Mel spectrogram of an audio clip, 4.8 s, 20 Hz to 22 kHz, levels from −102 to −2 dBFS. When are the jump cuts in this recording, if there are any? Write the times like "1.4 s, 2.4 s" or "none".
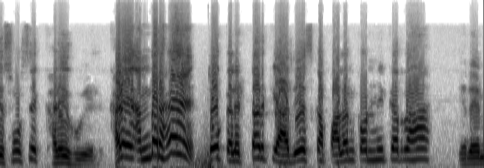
2.0 s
